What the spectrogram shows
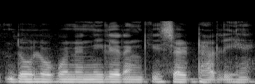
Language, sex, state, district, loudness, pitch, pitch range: Hindi, male, Arunachal Pradesh, Lower Dibang Valley, -16 LUFS, 115 Hz, 115-120 Hz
